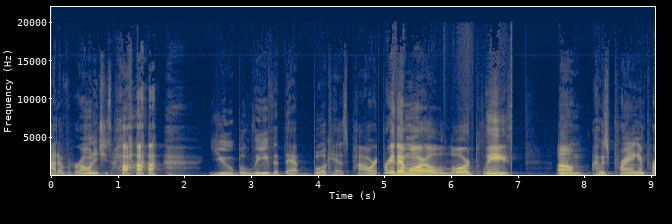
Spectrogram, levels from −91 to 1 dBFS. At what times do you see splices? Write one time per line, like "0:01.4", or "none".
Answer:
0:04.9
0:08.0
